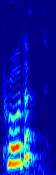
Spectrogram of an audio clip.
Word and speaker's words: product: الجمع منها منتجات طيب لو انت عايز تنطقها زي ما معظم الناس بينطقها باللهجه البريطانيه تنطق حرف الاو ب ب ب ب يبقى هنطق ب و او برودكت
